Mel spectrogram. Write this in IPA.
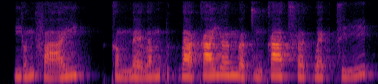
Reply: jɵ˨˥nfaː˨˥j | kɐ˨˩mn̪ɛː˨˩ lɐ˨˧ŋpɪ˨k̚ laː˨˩ kaː˨˧jœː˨˧mœː˨˩t̪ʊ˨˩ŋ kaː˧t͡sʰœː˨t̚wɛː˨k̚ t͡siː˨˥

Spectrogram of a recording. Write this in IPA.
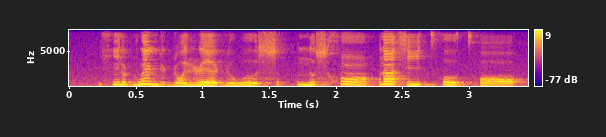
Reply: xĩɾoɖwɛ̃ ɖɪɖɔlʲ ɭɛə̯ ɖʊwʊs | nusxɔ̃ | ɾãs i t̪ʰo t̪ʰɔ

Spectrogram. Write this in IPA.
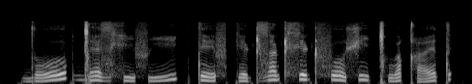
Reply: d̪o˩˥ | ɡ͡ǀɛ˧˩zxi˩fi˩˥ | te˨˩˦fke˩ʈ za˦ʈxe˦ʈ fo˧˩ʃi˧˩ ǀʰu˩˥qʰɛ˩˥t

